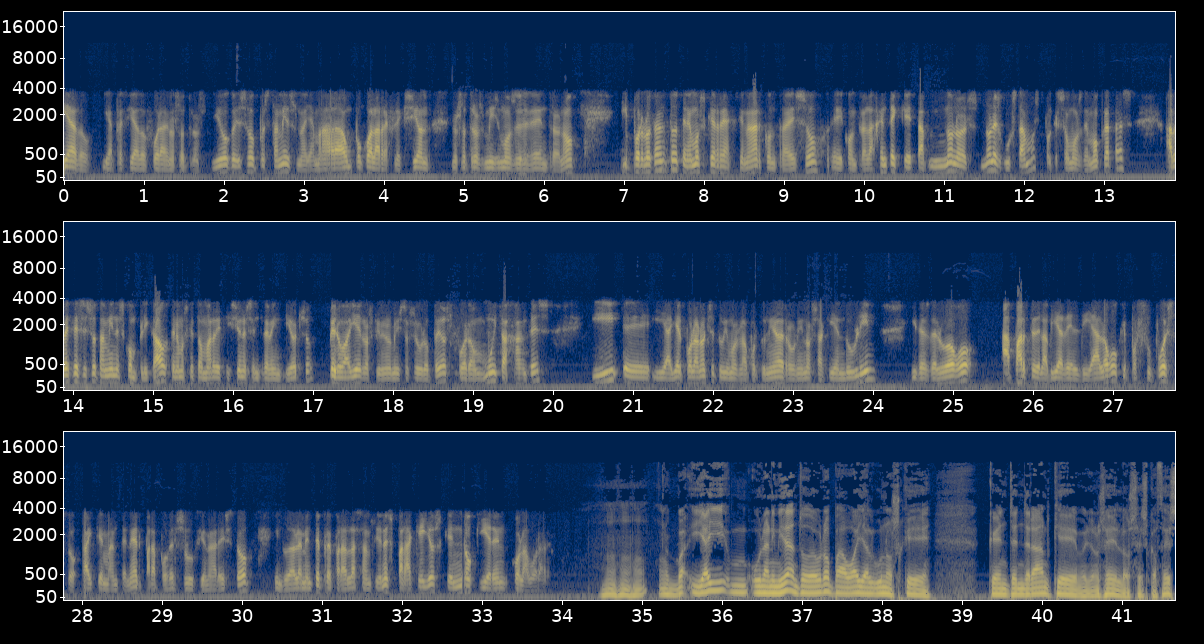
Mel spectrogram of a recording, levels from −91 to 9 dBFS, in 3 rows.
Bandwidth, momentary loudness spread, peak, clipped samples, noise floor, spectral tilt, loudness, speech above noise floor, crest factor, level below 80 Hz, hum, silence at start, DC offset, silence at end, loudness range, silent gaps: 11.5 kHz; 11 LU; -2 dBFS; under 0.1%; -47 dBFS; -7 dB/octave; -21 LUFS; 26 dB; 20 dB; -38 dBFS; none; 0 s; under 0.1%; 0 s; 7 LU; none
